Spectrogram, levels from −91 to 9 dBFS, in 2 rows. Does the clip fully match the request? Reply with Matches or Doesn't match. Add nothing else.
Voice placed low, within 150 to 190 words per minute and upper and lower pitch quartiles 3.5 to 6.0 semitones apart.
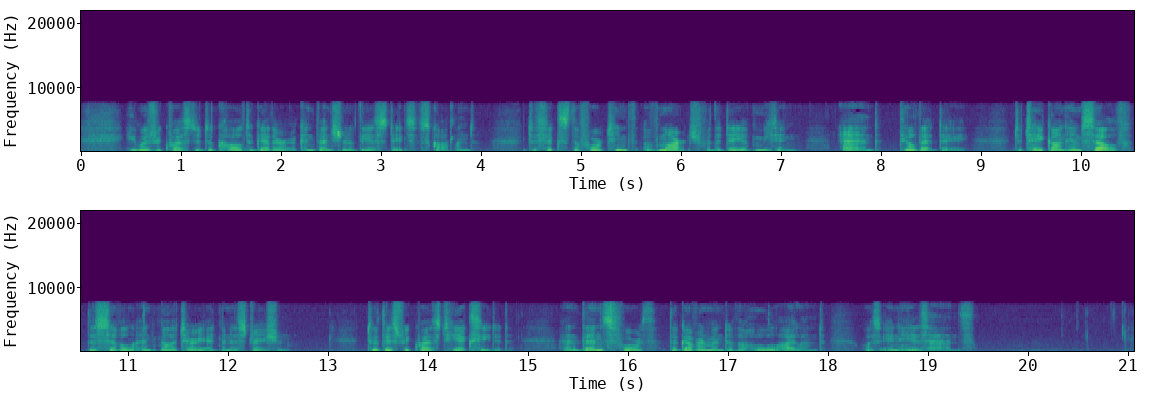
Matches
